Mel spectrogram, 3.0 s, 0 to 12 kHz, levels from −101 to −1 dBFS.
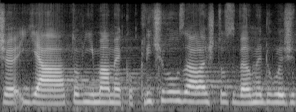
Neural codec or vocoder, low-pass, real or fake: none; 10.8 kHz; real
